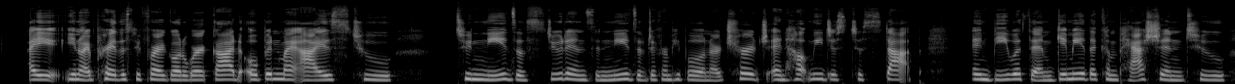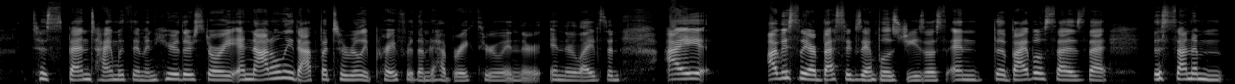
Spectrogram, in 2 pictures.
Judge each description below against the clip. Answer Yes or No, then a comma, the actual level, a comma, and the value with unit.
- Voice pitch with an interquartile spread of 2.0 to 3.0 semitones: Yes, narrow, 2.6 semitones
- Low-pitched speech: No, high, 220 Hz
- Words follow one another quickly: Yes, fast, 210 wpm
